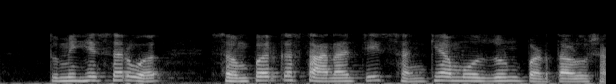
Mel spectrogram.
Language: Marathi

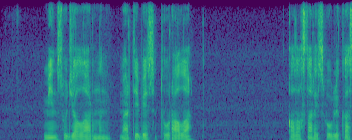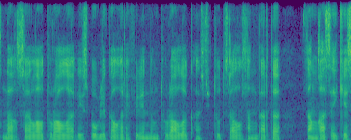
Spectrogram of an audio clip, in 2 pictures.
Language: Kazakh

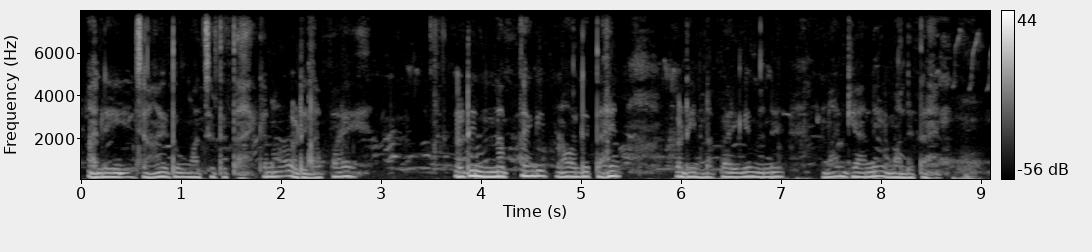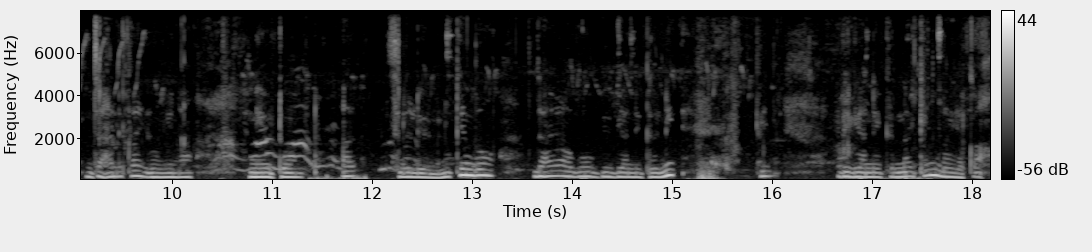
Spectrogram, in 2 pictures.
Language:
Santali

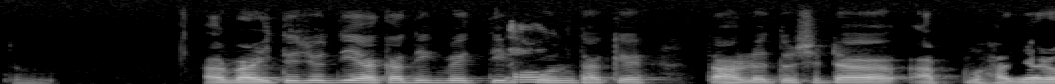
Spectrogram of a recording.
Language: Bangla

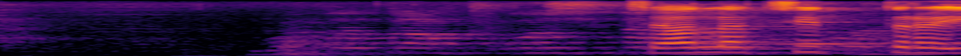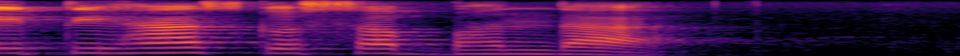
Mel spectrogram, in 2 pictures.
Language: Nepali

